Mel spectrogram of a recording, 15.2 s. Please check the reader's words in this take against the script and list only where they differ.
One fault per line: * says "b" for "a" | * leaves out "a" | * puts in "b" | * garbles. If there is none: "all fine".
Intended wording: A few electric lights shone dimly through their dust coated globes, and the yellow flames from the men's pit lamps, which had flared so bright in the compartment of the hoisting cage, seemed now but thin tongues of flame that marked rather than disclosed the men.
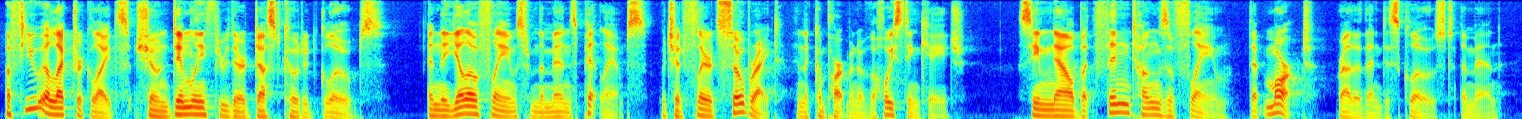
all fine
